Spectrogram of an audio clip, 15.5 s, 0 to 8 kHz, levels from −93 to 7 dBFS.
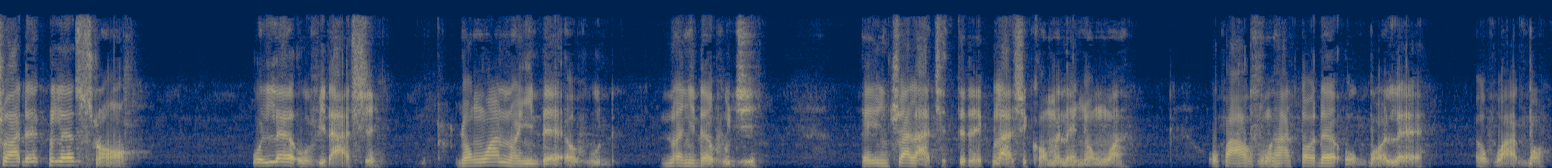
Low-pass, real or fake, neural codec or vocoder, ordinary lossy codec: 7.2 kHz; fake; vocoder, 22.05 kHz, 80 mel bands, HiFi-GAN; MP3, 64 kbps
